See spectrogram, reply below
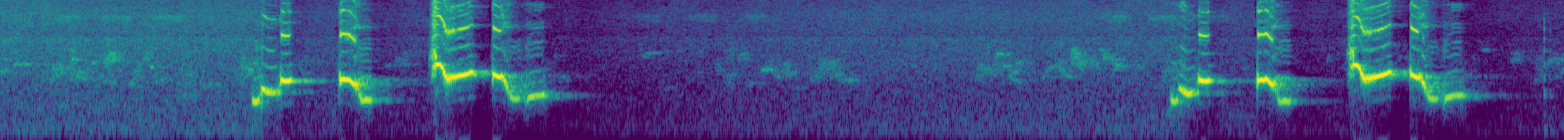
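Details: Straw-headed bulbul, known in Indonesia as cucak rowo, singing a long ropelan-style song: loud, bubbling, liquid phrases of falling whistled notes in two bursts separated by a quiet pause.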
